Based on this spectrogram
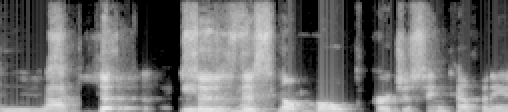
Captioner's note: audio cutting out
